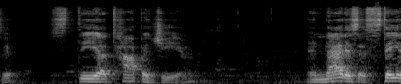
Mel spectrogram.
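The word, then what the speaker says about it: steatopygia: dia stair top of Jia's that's how you pronounce it steer top of gene and that is a state of having substantial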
